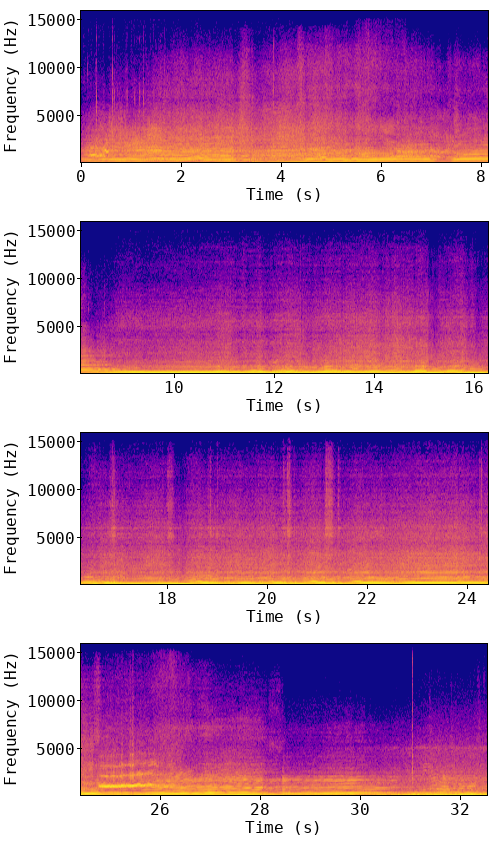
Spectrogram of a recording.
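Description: Race car engine. At first it passes at moderate revs with a brief lift near the eighth second. Then, close by, it is held at high revs with small wavering blips, and it climbs steeply in pitch for a few seconds before dropping at a gear change near the end.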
